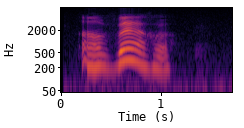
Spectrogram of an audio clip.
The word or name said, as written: Un verre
